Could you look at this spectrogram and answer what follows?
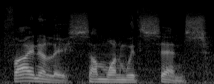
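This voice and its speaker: An actor playing an exasperated, by-the-book commander in a video game. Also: male voice, fairly low pitch, expressive, takes it slowly, fairly bright tone, slight background noise. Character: stiff, rule-bound male military commander.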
